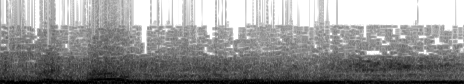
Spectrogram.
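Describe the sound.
A taxi engine revving as the cab pulls away at night in pursuit of a black sedan; a loud, steady motor drone that climbs a little in pitch as it accelerates.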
